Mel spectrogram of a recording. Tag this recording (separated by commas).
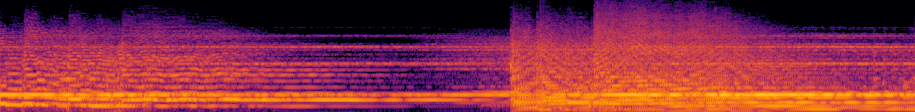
Electric guitar, Acoustic guitar, Musical instrument, Strum, Guitar, Plucked string instrument, Music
